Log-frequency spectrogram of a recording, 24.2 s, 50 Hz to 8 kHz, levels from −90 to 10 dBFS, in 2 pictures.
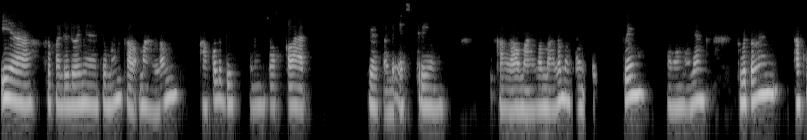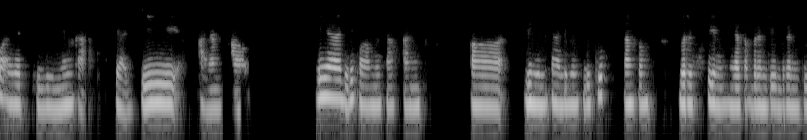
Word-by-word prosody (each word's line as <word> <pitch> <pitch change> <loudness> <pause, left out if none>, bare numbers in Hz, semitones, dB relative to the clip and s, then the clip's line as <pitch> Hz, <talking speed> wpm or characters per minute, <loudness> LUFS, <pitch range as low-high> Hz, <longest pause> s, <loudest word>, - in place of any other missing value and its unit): Iya, 220 -1 +6 0.4
suka 190 -1 -5
dua-duanya, 180 +2 +1 0.2
cuman 185 +3 -1
kalau - - 0
malam, 170 +4 -3 0.5
aku 175 +3 -8
lebih 195 -3 -3 0.2
seneng 175 +1 -10
coklat, 180 -1 -1 0.9
daripada 165 -5 -4 0.2
es - - -20
krim. 175 -4 -2 0.9
Kalau 160 -1 -2
malam-malam 160 +4 -1
makan 170 -5 -4 0.2
es 175 - -13 0.4
krim, 240 +3 +6 0.5
kadang-kadang 170 +5 -1 0.5
kebetulan 210 +6 +5 0.4
aku 195 +4 0
alergi 185 -1 -2
dingin 165 +1 +1
Kak, - - -7 0.4
jadi 160 +3 +1 0.7
kadang 160 -1 -5 0.2
kalau 150 -1 -4 1.2
iya 235 0 +9 0.2
jadi 180 +4 +2
kalau 180 -3 0
misalkan 175 -1 -5 0.9
eee, 175 -1 +3 0.4
dingin 185 -1 +6
kalau 185 -2 +2
dingin 180 0 +1
sedikit 185 +8 0 0.3
langsung 185 0 +2 0.5
bersin, 185 0 +3 0.2
enggak 170 0 +2
berhenti-berhenti. 170 -1 0
175 Hz, 100 wpm, -25 LUFS, 170-185 Hz, 1.2 s, iya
